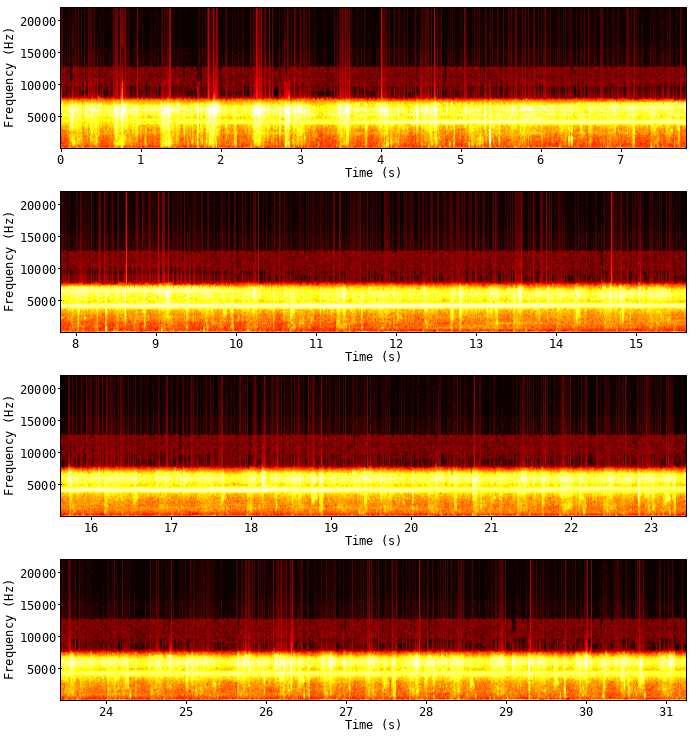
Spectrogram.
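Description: Footsteps on a sandy dirt track, most distinct in the first few seconds, over a steady high-pitched chorus of crickets chirping.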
